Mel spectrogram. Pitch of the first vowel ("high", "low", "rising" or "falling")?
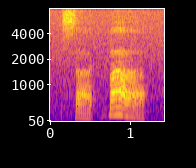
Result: high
